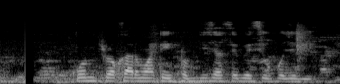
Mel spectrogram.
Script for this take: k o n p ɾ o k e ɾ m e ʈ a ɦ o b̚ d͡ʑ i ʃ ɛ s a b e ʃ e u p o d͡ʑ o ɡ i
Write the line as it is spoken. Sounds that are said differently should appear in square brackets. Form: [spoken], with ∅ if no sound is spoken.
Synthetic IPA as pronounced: k o n p ɾ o k [a] ɾ m [a] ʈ [i] ɦ o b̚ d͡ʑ i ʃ [a] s [e] b e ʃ [i] u p o d͡ʑ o ɡ i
